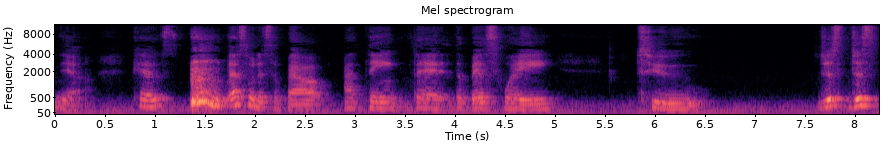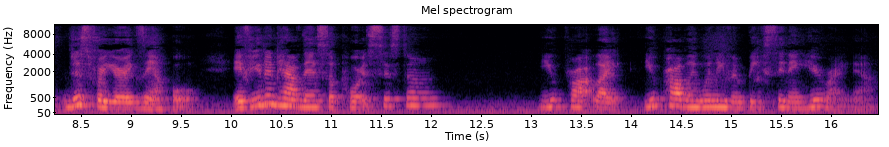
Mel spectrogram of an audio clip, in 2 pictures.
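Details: Adult speaker; normal conversational speech.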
